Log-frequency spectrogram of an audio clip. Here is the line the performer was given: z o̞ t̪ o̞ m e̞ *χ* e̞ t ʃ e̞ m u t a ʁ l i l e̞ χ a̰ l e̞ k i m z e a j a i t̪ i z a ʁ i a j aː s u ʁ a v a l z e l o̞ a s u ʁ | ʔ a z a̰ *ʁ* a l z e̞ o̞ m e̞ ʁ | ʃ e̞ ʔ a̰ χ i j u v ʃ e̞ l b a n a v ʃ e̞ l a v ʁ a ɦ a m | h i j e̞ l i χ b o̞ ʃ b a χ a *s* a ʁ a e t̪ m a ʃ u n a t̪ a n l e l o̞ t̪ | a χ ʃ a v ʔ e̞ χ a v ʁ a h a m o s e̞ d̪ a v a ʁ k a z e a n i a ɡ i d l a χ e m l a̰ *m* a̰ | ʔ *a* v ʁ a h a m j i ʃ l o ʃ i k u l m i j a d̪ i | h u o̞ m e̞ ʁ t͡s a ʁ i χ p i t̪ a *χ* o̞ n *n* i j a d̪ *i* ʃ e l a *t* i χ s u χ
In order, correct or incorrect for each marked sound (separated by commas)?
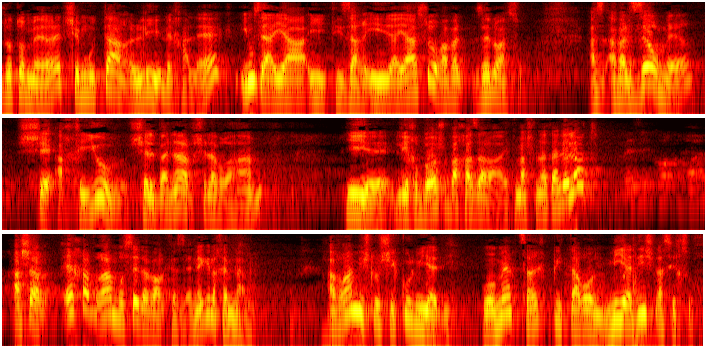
incorrect, incorrect, incorrect, correct, correct, incorrect, incorrect, correct, incorrect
